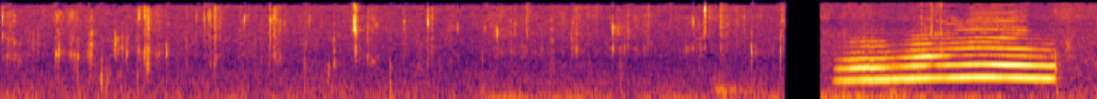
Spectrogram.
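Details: Domestic cat, with about four seconds of crunchy chewing and biting noises, then a single loud, drawn-out meow with a rich harmonic tone that rises slightly and then falls.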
